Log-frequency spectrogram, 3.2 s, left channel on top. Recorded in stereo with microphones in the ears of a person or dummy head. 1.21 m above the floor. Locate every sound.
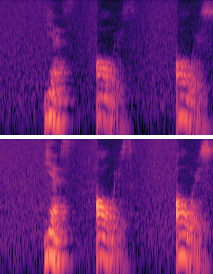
0.7 s a woman speaking: 40° right (ahead or behind), 7 m; by 3.2 s 30° right (ahead or behind), 6 m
